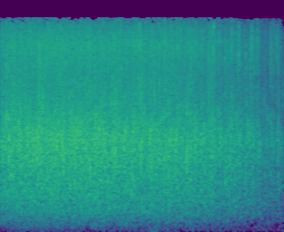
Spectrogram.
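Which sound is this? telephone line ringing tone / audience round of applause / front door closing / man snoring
audience round of applause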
